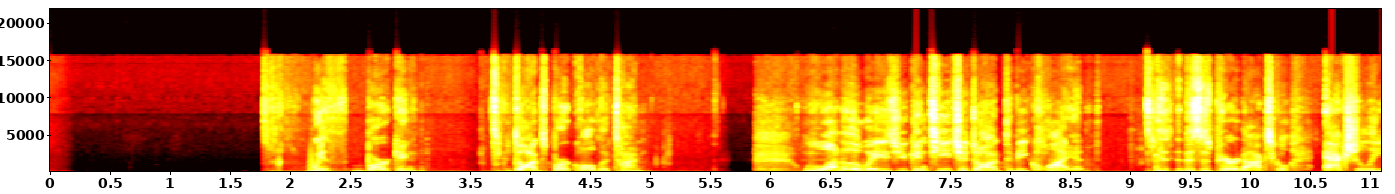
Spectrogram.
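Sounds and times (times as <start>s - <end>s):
speech: 2.2s - 5.0s, 6.3s - 11.0s.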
